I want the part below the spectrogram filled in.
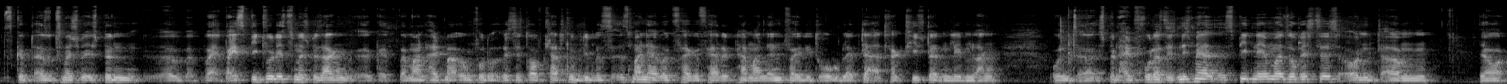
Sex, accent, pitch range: male, German, 95-105 Hz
